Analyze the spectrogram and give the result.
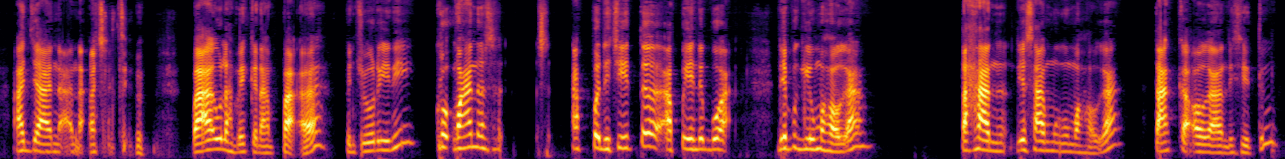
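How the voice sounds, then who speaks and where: A speaker with a Malaysian Malay accent delivers a history lecture in an animated, rhetorical style, regularly checking in with the audience through quick questions. The voice sits at an average pitch and is recorded close, with a dry sound and little room echo. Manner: animated, rhetorical, often prompting listeners with "eh?" and "ha?".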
